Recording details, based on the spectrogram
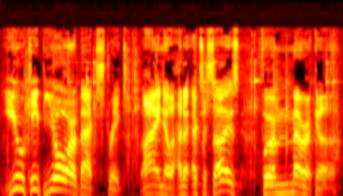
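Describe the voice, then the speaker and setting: A man's voice: fairly high pitch, lively intonation, unhurried, bright, forceful tone, a little hiss or hum. A man playing a brash, competitive, muscle-bound army sergeant full of boastful bravado in a comic radio adventure. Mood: taunting. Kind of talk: parody radio adventure acting.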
